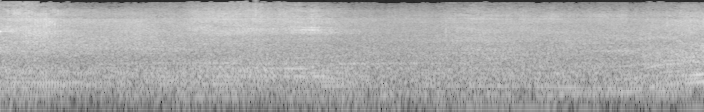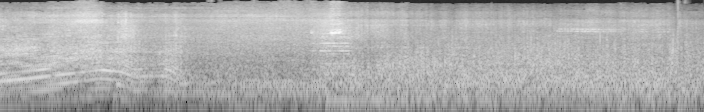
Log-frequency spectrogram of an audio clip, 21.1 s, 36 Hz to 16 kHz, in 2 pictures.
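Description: Lamborghini Urus twin-turbo V8 revving hard in city traffic about halfway through, its pitch climbing for about two seconds and then dropping away, over steady road traffic noise.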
